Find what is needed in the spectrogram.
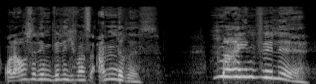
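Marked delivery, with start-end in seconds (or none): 2.2-3.1 defiant cry. Retold or imitated. Voicing rebellious human to God.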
